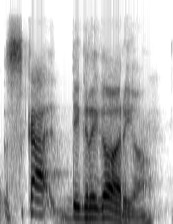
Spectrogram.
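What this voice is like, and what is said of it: Put-on Italian accent. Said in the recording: “do your Italian accent.”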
